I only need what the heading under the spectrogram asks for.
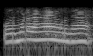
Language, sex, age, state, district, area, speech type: Tamil, female, 45-60, Tamil Nadu, Tiruvannamalai, rural, conversation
